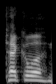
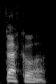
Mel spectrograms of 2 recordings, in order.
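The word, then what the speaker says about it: Thekla: And yes, there's an H in the name, but it's silent. If you listen to the commentary, they pronounced it Tekla last night. It's Tekla, not Fekla.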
